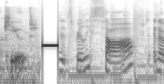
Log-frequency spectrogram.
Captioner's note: audio beeping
